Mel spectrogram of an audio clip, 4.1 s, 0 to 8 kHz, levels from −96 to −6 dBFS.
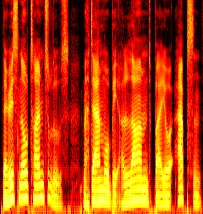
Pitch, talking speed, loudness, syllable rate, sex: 110 Hz, 190 wpm, -21 LUFS, 5.6 syllables/s, male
